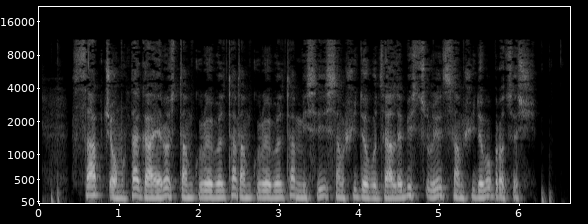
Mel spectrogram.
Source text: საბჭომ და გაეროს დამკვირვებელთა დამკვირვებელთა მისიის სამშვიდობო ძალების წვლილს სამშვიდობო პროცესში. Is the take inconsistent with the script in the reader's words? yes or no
no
